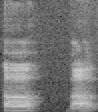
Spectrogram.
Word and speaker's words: about: We don't say about, we don't say about, it's about. This is actually a schwa, and so your accented syllable is actually then this, because this becomes the purest clover syllable.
